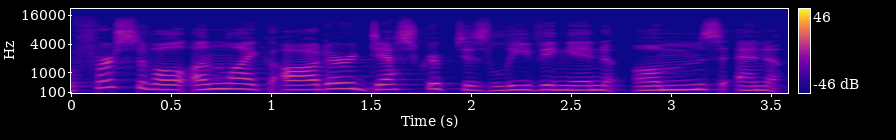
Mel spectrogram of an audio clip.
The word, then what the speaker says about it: Descript: i'm also trying out desk script which evidently is pronounced that way and they are using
